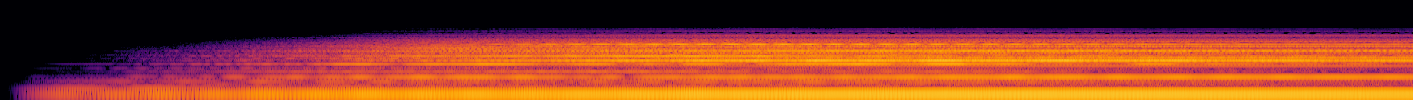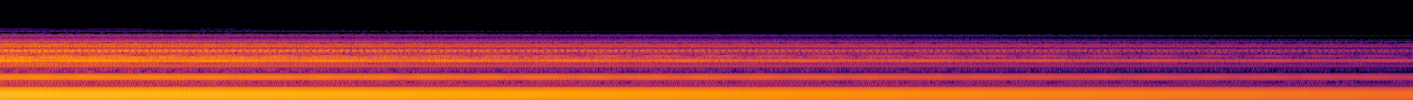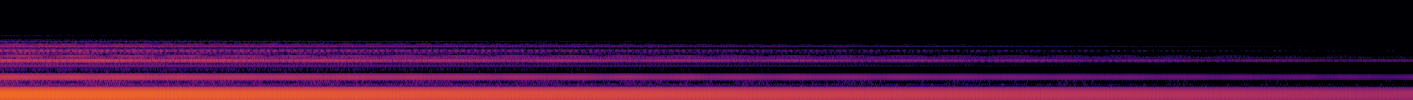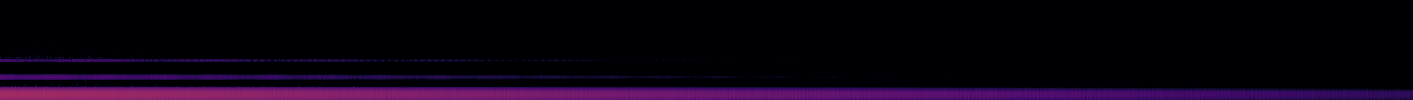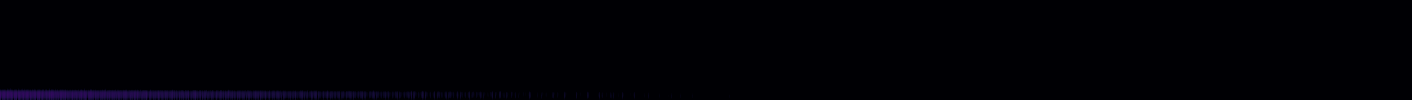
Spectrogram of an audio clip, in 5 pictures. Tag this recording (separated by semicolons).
swell; synth; pad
